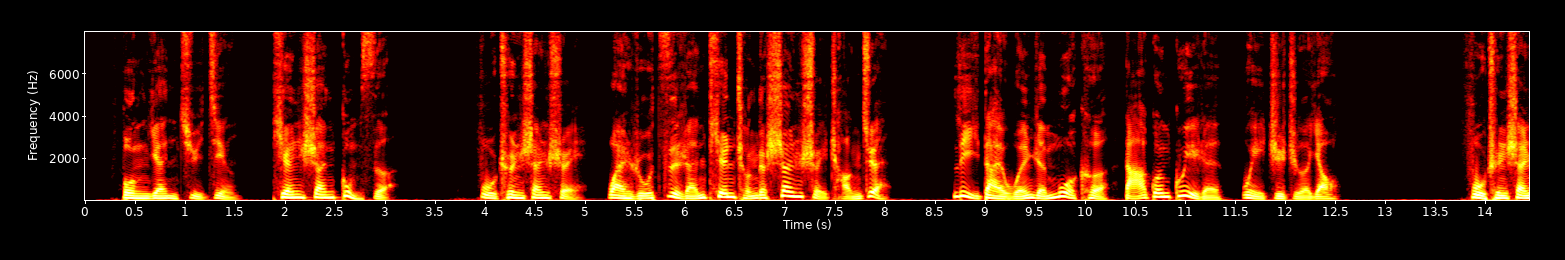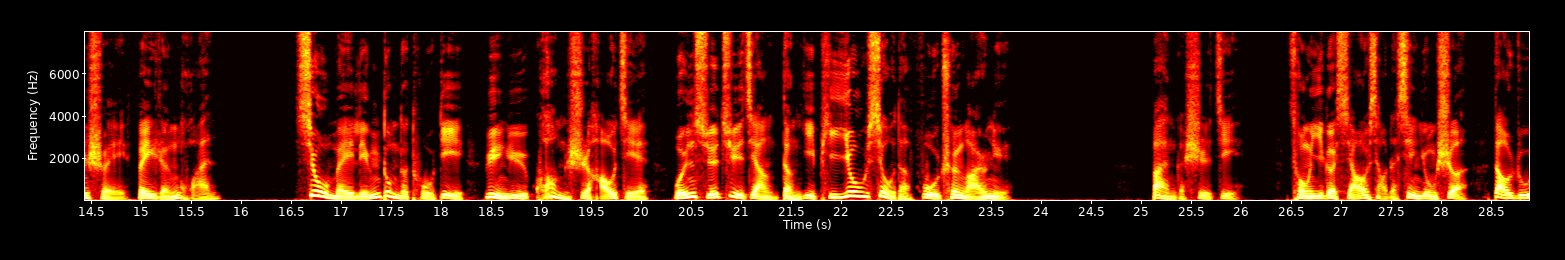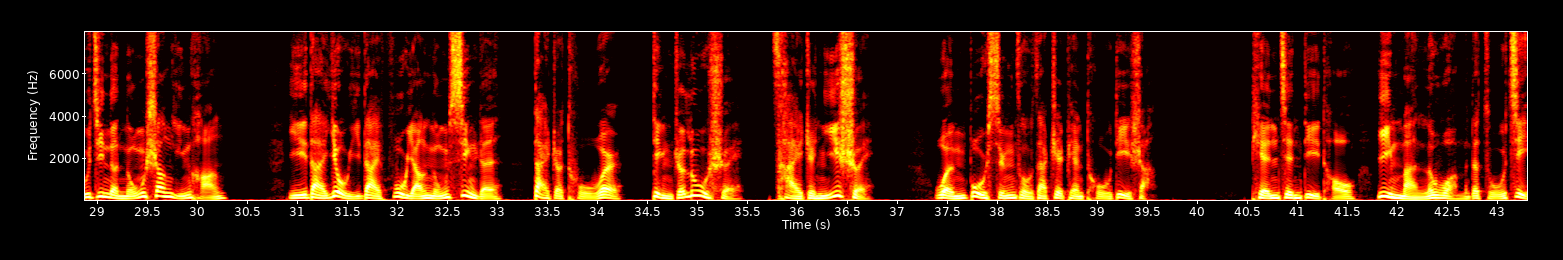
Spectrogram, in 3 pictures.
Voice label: 宣传片 大气

